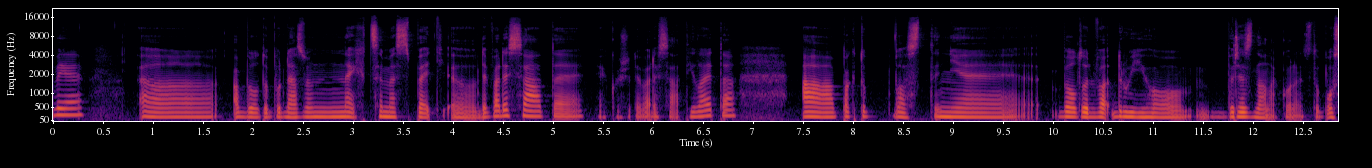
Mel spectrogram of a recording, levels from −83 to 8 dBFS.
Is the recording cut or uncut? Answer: uncut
